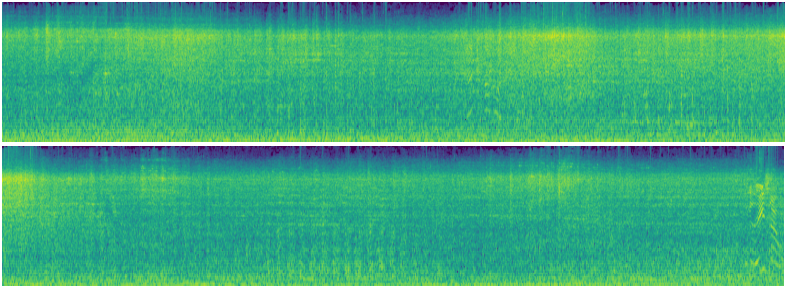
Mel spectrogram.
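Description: Boxcars and covered hoppers of a Norfolk Southern freight train rolling past close by. Their steel wheels make a loud, steady rumble on the rails that does not let up.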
